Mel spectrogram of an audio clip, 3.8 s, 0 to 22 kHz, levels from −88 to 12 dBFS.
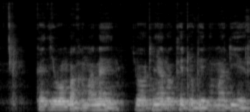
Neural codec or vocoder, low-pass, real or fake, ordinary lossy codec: none; 19.8 kHz; real; none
